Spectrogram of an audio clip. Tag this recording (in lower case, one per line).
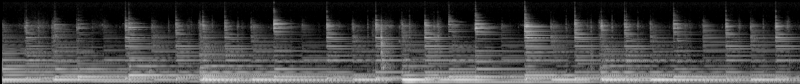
acoustic guitar
musical instrument
guitar
music
plucked string instrument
